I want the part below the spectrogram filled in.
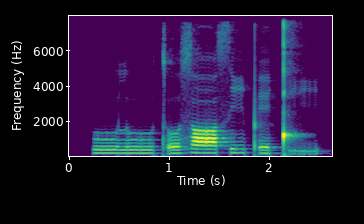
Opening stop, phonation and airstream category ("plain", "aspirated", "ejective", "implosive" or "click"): ejective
